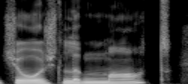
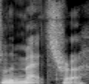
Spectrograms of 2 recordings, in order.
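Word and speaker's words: Lemaître: I never like to pronounce his name, but it's something like George Lamont. It's Lmetra. Lamemetra Lmetra with a bit of a with a bit of flem in there somewhere.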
